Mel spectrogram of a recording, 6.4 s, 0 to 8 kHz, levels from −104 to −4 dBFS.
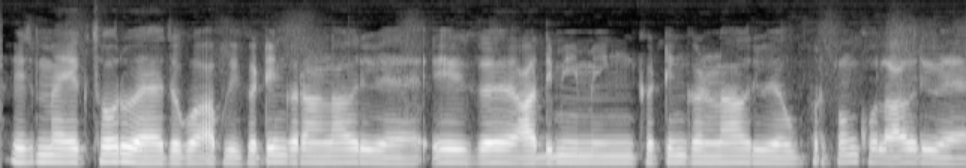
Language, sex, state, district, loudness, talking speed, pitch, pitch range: Hindi, male, Rajasthan, Churu, -17 LUFS, 215 wpm, 115 Hz, 115-120 Hz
